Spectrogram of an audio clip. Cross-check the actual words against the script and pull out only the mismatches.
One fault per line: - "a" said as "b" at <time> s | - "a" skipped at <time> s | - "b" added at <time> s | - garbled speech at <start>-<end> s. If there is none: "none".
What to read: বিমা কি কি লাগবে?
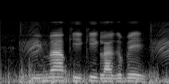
none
